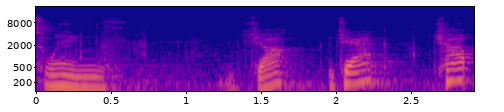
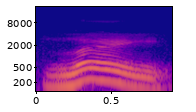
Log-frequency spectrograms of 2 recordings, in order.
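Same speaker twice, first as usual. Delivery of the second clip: giant yelling; 2 semitones lower than usual. A narrator's reading. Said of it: "yelled the giant".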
